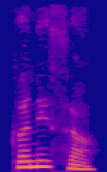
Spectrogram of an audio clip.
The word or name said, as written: ಘನಿಸು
